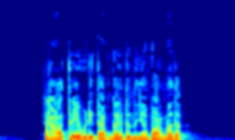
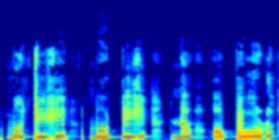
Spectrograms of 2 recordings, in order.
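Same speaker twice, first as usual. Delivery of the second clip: put-on much higher toddler voice babbling; baby talk; 11 semitones higher, slower than usual. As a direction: babble like a small child to grandma. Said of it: "നീ എന്താടി കൊഞ്ചി പറയുന്നേ". (കൊഞ്ചി പറയുന്ന കുഞ്ഞ്)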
